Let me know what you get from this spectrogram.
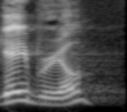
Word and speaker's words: Gabriel: There's uh, Gabriel. Am I saying that right? Gabriel, Sorry, my emphasis got on the wrong syllable there, uh, which means the great one, and then Lucifer, which means morning star.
